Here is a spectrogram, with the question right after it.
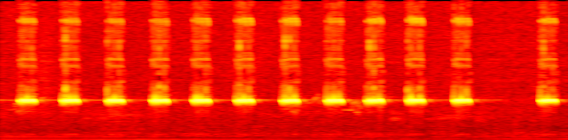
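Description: A field cricket gives short, shrill chirps about three times a second in a steady run.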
